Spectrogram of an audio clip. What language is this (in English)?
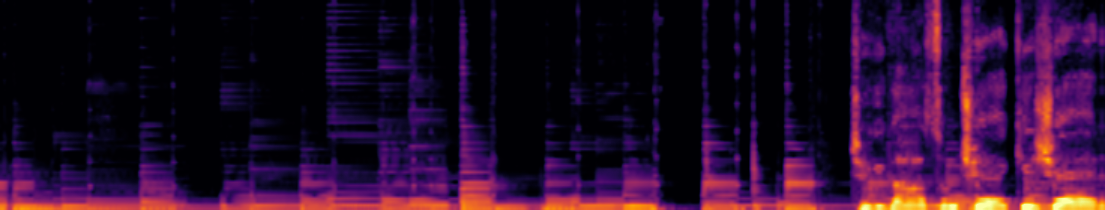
English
